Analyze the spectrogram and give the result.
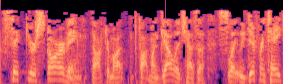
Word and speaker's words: Batmanghelidj: by the Iranian doctor Feridun Batmanghelidj. That's spelled, his last name anyway, spelled B-A-T-M-A-N-G-H-E-L-I-D-J.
